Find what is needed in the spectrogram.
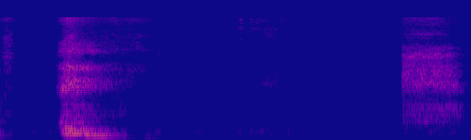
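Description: A man briefly clears his throat once, then a pause with only a faint low hum.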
